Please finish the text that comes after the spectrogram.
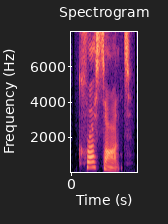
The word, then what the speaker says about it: croissant: Daniel pronounced it perfectly according to his textbook caant, but the cashier didn't understand until another customer said croissant the way Americans actually say it.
